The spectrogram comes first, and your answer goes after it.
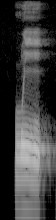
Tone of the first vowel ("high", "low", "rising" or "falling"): low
